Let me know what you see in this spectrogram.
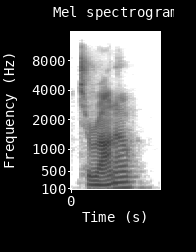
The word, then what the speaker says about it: Toronto: And I got scolded because you're not supposed to pronounce the second T, apparently. – Toronto? Is that how you're supposed Toronto. – To say? – Toronto. Yeah, Toronto, not Toronto, which I've always been saying.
